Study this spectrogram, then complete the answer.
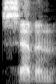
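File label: "seven", English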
